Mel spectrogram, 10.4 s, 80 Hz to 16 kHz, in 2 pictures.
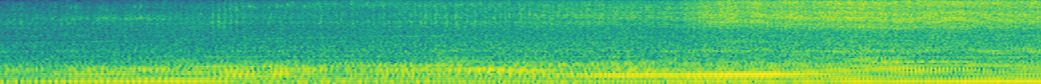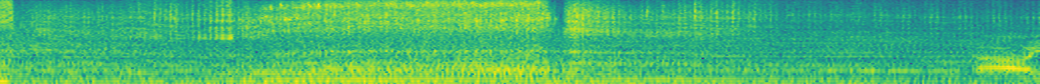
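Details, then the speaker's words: Mercedes-Benz 300 SL Gullwing, fully warmed up (15 litres of oil), on its road test after recommissioning: the engine climbs smoothly under load with no knocks or misses, pulling beautifully, and oil pressure is good and high. "well that's there's nothing wrong with the way that's pulling at all it's just beautiful oil pressure is good and high as it should be"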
